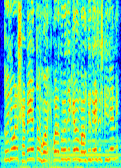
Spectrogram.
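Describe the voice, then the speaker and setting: A performer voicing a cheeky, foul-mouthed young cartoon villager in a squeaky pitched-up voice, excitable and complaining. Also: very fast. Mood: irritated. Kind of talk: cartoon comedy dialogue.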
